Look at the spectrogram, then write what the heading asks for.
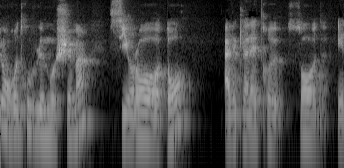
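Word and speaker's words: صراط: Donc, tu vois, au début, on retrouve le mot chemin, siroto, avec la lettre sod et la lettre to, qui sont à prononcer avec emphase, hein, tu te souviens. C'est pas sirete, c'est siroto.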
